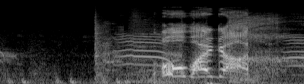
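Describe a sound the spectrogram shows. A young man screams in terror.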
